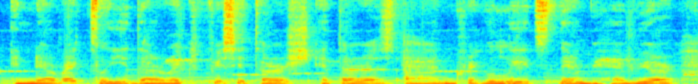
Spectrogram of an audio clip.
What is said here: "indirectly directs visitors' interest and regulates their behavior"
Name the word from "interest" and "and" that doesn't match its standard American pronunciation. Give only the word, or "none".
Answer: interest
